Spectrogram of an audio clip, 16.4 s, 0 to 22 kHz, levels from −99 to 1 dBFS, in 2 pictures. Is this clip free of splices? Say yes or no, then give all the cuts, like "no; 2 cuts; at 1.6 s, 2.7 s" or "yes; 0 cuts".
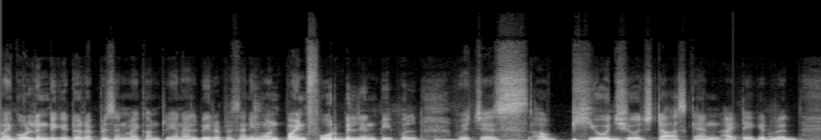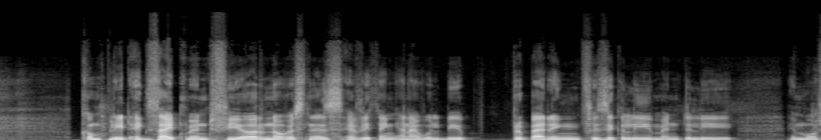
yes; 0 cuts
